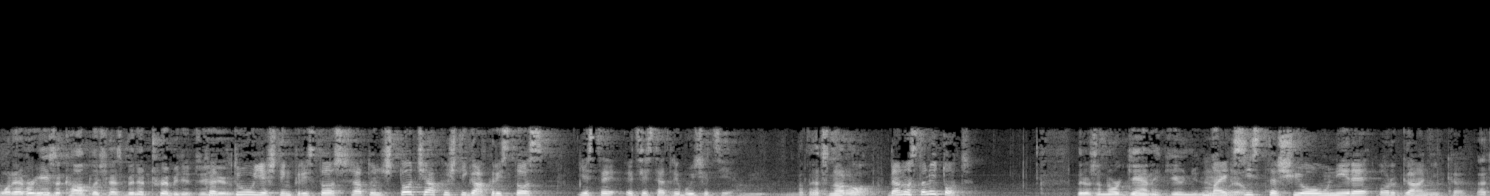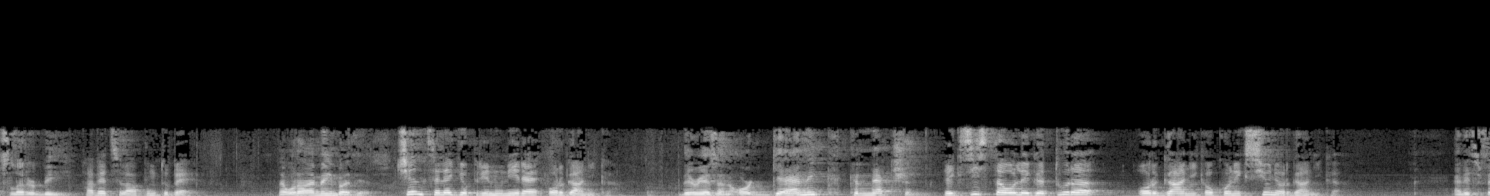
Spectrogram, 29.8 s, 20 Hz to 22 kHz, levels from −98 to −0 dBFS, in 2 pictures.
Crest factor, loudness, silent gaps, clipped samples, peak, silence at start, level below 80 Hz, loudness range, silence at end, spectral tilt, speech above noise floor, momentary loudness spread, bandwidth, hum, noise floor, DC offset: 14 dB; -15 LUFS; none; under 0.1%; -2 dBFS; 0 s; -48 dBFS; 4 LU; 0 s; -5.5 dB/octave; 34 dB; 11 LU; 8 kHz; none; -49 dBFS; under 0.1%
